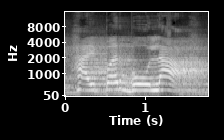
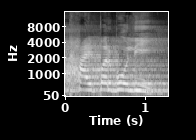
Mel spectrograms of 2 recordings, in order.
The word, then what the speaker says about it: hyperbole: Now see, the spelling is Hyperbole, but then also we have to pronounce it hyperbola, not hyperbole. Okay, here is E, but then also we have to pronounce it A.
